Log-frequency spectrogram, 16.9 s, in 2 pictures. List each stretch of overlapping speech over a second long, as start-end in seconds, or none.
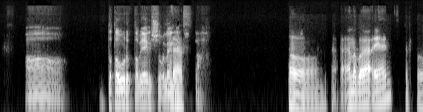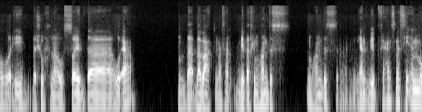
none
